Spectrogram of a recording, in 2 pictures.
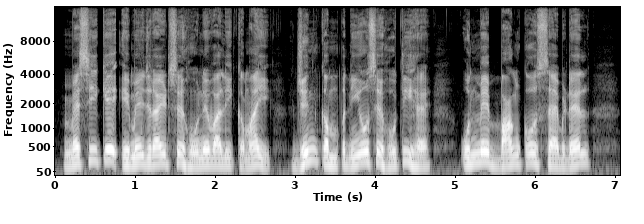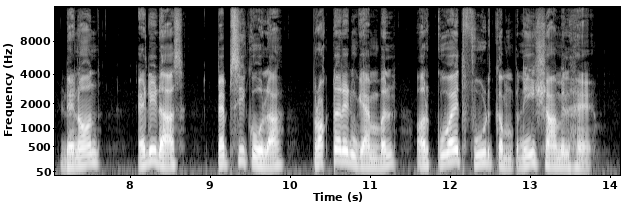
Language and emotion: Hindi, neutral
